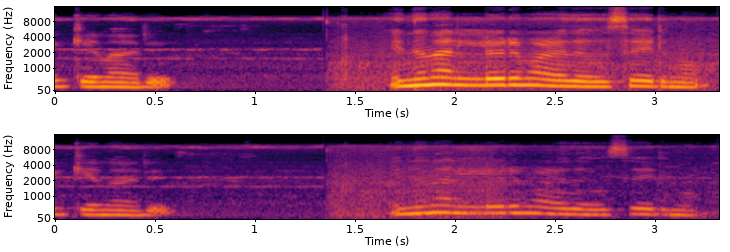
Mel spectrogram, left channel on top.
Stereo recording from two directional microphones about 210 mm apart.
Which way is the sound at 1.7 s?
40° left (ahead or behind).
